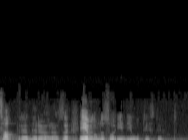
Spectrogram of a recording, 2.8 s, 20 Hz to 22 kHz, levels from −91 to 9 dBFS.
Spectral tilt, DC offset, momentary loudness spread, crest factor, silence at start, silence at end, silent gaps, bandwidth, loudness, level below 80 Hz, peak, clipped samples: -6 dB/octave; under 0.1%; 19 LU; 24 dB; 0 s; 0.1 s; none; 8.4 kHz; -32 LUFS; -56 dBFS; -8 dBFS; under 0.1%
